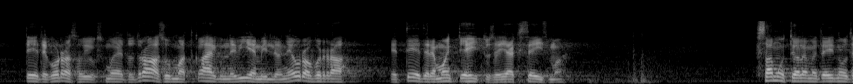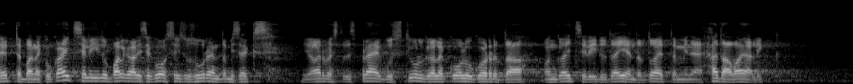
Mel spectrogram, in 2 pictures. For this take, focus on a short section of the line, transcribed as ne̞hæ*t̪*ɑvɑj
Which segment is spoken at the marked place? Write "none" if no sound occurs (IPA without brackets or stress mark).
d̪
